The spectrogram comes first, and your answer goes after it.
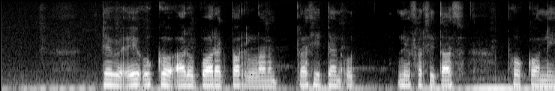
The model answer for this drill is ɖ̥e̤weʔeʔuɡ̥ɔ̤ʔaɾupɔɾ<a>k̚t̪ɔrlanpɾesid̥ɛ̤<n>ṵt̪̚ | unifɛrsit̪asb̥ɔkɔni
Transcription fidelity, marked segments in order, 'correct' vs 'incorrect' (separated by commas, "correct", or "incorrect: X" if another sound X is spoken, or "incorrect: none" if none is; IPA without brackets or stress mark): incorrect: ɛ, correct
